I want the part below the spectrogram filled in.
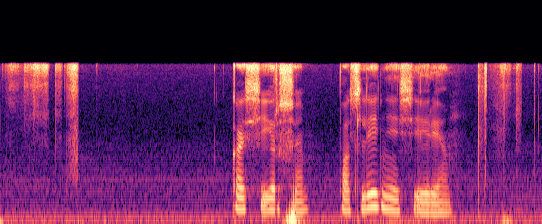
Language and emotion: Russian, sad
